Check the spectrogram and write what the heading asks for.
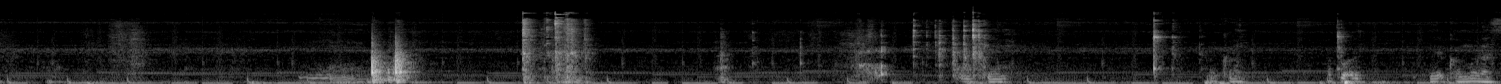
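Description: Kitchen clatter of containers and a spoon handled against a frying pan on the hob: a handful of separate clinks and knocks a few seconds apart.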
